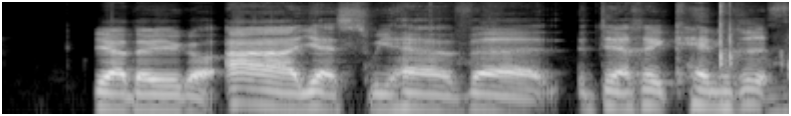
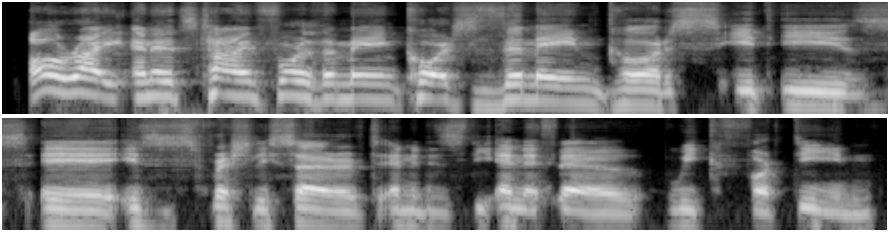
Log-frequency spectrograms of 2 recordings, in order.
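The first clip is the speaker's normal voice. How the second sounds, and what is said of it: Put-on French accent. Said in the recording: “The traditional French accent”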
